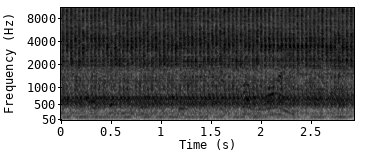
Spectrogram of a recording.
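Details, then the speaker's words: Vintage engine being cranked: steady churning with no firing strokes catching; it cranks but won't start. The fuel pump is suspected of not delivering fuel, which is unconfirmed. "yeah that's what I'm seeing I mean I can hear it pumping but it sounds like it's not getting any"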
